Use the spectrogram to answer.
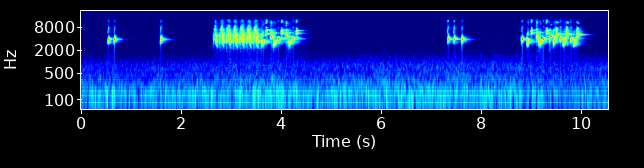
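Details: European goldfinch singing, a recording meant for tutoring young birds: paired high chirps lead into a rapid, liquid twittering phrase with buzzy trills; more chirps and a second jingling phrase follow after a pause. Faint hiss behind.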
